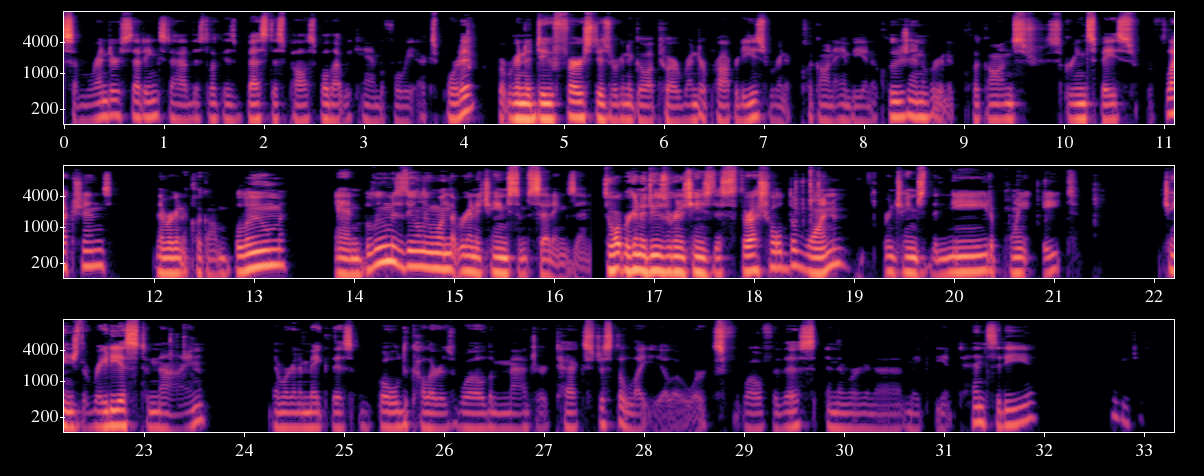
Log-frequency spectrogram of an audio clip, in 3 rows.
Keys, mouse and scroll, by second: 4.0 space, 5.7 click, 7.3 click, 10.8 click, 14.0 click, 15.6 click, 16.3-18.5 drag, 19.6-21.3 drag, 22.5-24.4 drag, 28.9 click, 31.6-33.3 drag.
